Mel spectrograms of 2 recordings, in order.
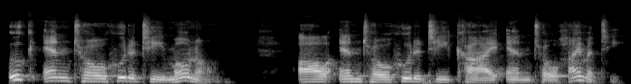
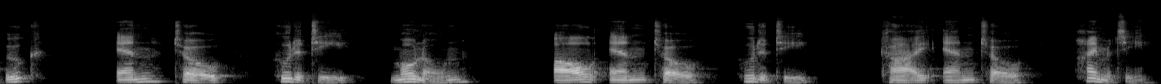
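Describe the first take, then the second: First: Higher, louder, flowing proclamation; public scripture reading. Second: Slow, deliberate Greek reading; slow careful reading. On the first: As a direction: read it out to the whole assembly. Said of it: "as if I was asked to stand up and read the scroll in a worship service". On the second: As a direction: read it slowly, phrase by phrase. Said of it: "And here's mine". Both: Shown as a demonstration.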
